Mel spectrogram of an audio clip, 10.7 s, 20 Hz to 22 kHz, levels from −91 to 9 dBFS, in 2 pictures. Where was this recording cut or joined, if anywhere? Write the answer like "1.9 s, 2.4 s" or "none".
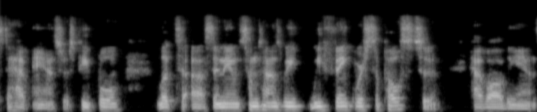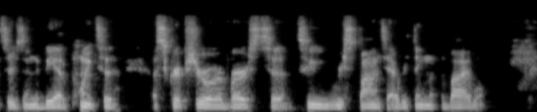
none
